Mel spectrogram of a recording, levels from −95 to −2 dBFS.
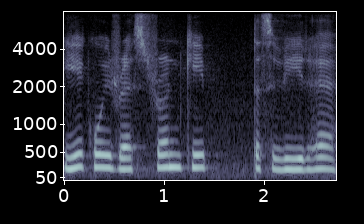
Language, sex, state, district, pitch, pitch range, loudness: Hindi, female, Bihar, Araria, 215 Hz, 195-225 Hz, -31 LUFS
